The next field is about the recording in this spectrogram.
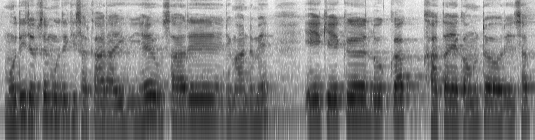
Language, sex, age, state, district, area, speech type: Hindi, male, 45-60, Uttar Pradesh, Lucknow, rural, spontaneous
